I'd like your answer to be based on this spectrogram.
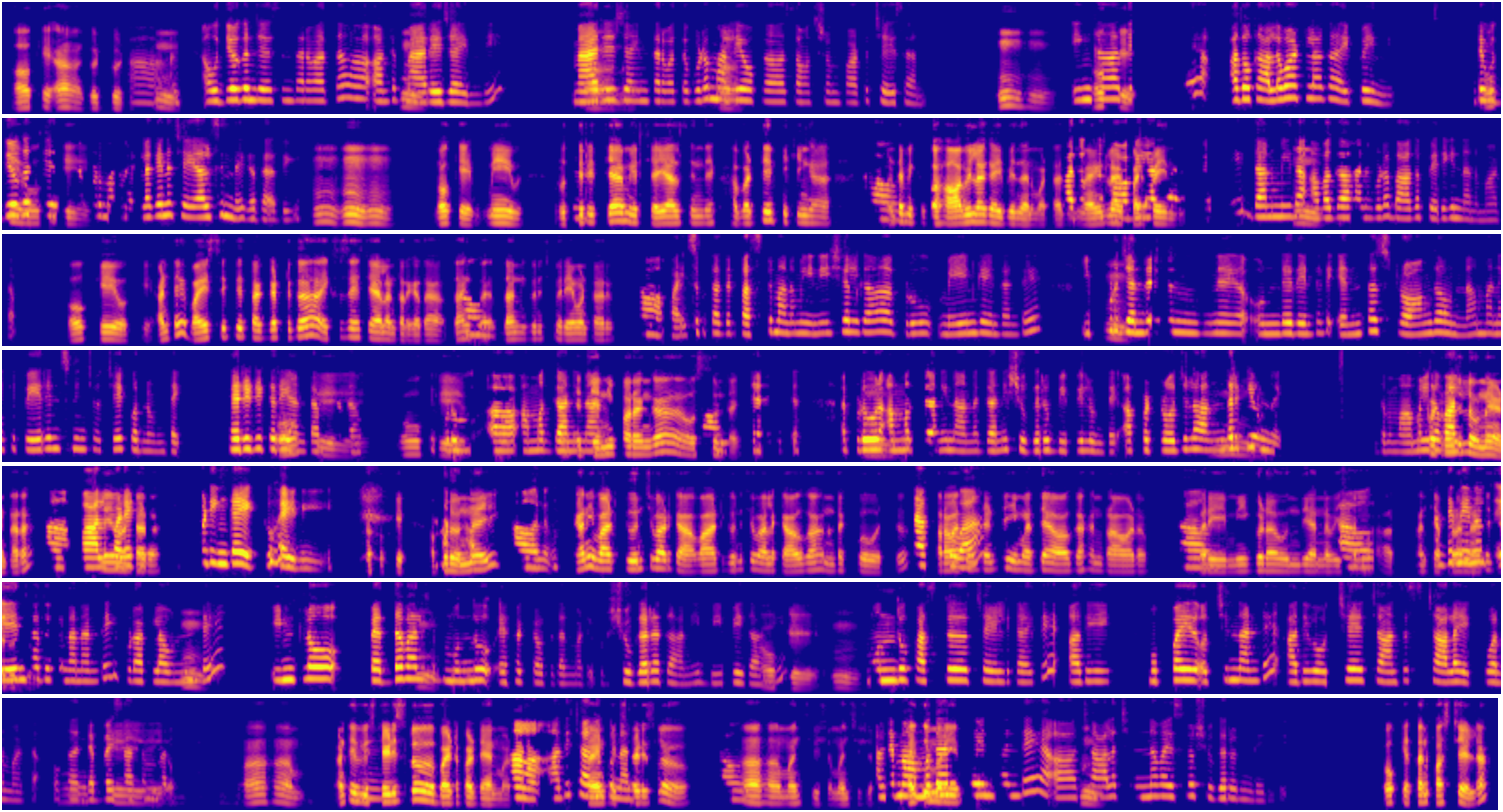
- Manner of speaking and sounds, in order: in English: "గుడ్. గుడ్"; unintelligible speech; other background noise; distorted speech; laughing while speaking: "కాబట్టి, మీకింగా"; in English: "హాబీ"; in English: "మైండ్‌లో"; in English: "హాబీ"; in English: "ఎక్సర్సైజ్"; in English: "ఫర్స్ట్"; in English: "ఇనీషియల్‌గా"; in English: "మెయిన్‌గా"; in English: "జనరేషన్"; in English: "స్ట్రాంగ్‌గా"; in English: "పేరెంట్స్"; in English: "హెరిడిటరీ"; in English: "జెనెటిక్"; laughing while speaking: "ఓకె"; laughing while speaking: "ఎక్కువైనాయి"; in English: "ఎఫెక్ట్"; in English: "షుగర్"; in English: "బీపీ"; in English: "ఫర్స్ట్ చైల్డ్‌కి"; in English: "చాన్సెస్"; in English: "స్టడీస్‌లో"; in English: "సైంటిఫిక్ స్టడీస్‌లో"; in English: "షుగర్"; in English: "ఫర్స్ట్"
- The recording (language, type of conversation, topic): Telugu, podcast, బిజీ రోజువారీ షెడ్యూల్‌లో హాబీకి సమయం దొరికేలా మీరు ఏ విధంగా ప్లాన్ చేస్తారు?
